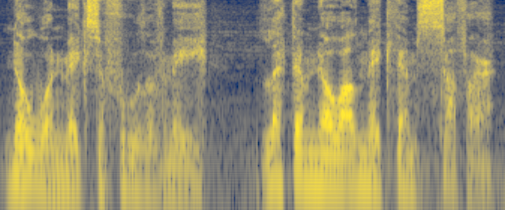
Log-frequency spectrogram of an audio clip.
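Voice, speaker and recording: An actor playing a ruthless, power-hungry villain in a video game cutscene, talking coldly and rising to grandiose proclamations. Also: male voice, mid-range voice, measured pace, vocal fry, fairly bright tone, breathy edge, full character voice. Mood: cold menace. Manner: cold, menacing, rising to proclamations. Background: game music.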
